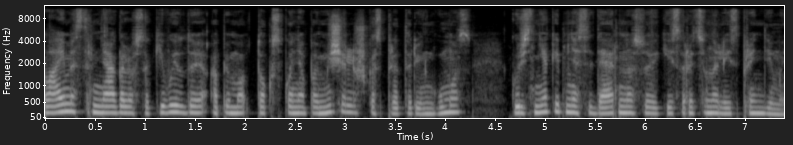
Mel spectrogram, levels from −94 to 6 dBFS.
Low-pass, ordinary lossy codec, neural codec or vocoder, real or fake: 10.8 kHz; AAC, 48 kbps; none; real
